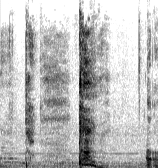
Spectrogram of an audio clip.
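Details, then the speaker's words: A short cough and throat clearing over faint room noise, from a person who says the cough seems to be coming back; a plain cough. "it sounds like my cough's trying to come back."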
